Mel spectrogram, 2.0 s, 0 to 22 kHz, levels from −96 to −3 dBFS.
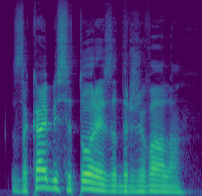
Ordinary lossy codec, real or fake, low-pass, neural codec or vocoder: none; real; none; none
